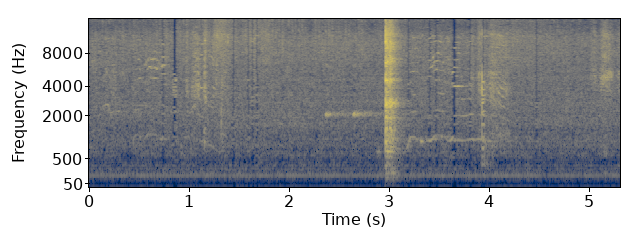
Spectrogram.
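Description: Kitchen knife knocking against the countertop as it cuts through rolled dough: one sharp clack about three seconds in and a lighter one about a second later, over a steady low hum.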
